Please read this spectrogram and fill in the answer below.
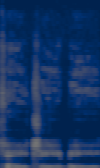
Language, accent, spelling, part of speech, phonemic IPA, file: English, US, KGB, proper noun / noun, /keɪ.d͡ʒi.biː/, KGB US.ogg
- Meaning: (proper noun) 1. The Committee for State Security of the Soviet Union (the Soviet security service) 2. The security service of Belarus; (noun) Initialism of known good board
